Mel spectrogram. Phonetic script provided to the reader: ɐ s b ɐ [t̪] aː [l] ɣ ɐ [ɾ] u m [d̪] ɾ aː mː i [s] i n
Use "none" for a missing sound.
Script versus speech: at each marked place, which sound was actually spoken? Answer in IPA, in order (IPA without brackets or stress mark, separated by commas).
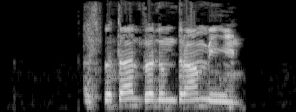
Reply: t̪, l, l, d̪, none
